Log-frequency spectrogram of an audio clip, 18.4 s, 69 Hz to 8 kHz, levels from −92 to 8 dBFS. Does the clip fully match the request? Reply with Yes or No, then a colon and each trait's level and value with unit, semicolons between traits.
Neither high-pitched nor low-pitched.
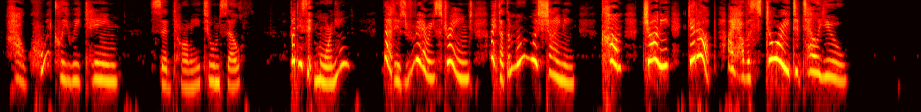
No: very high, 290 Hz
